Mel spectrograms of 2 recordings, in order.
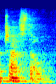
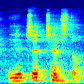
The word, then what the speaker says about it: Charleston: to zostało zmienione na Charlestown. Charleston właściwie tak się powinno wymawiać, które już odbiega od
